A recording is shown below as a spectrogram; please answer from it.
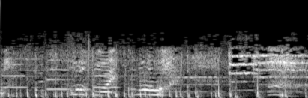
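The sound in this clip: A pony galloping across a mesa, its hooves clip-clopping in a fast, uneven run of many hoof beats that keep a loud, busy rhythm throughout.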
